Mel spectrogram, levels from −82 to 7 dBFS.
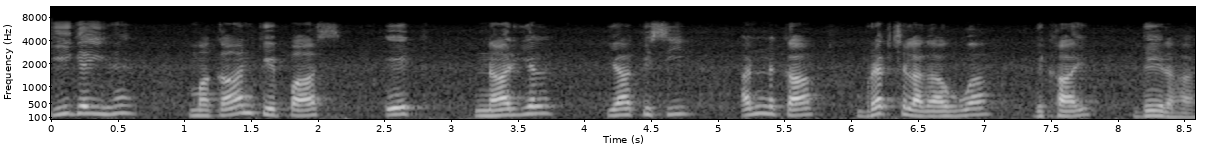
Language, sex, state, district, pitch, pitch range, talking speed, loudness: Hindi, male, Madhya Pradesh, Katni, 175 Hz, 150-200 Hz, 135 wpm, -19 LUFS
